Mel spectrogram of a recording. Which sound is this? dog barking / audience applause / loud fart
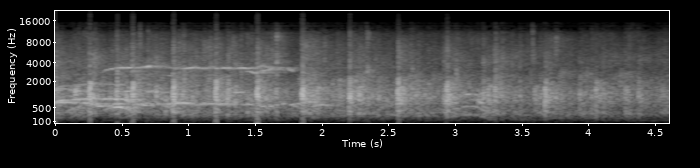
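audience applause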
